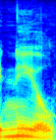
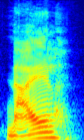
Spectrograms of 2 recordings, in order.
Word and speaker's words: Niall: which is right and the people who say nail which is wrong and the nile comes from the irish mispronunciation of the gaelic language or gaelic language so it's got to be it's got to be neil it's coming otherwise you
